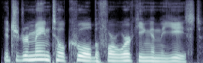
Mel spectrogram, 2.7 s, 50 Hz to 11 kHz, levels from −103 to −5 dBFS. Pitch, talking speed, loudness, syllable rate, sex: 145 Hz, 220 wpm, -18 LUFS, 5.4 syllables/s, male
